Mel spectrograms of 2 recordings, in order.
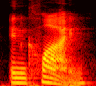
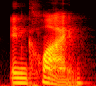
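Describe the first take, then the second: First: The stress is on the second syllable. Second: The stress is on the second syllable.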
